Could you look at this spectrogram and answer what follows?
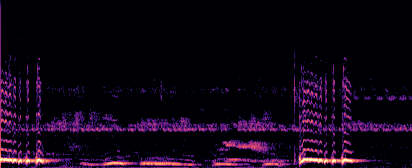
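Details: A deep-voiced local zebra dove, suited to attracting birds for trapping: a rolling, trilled coo, a run of lower mellow coos, then another bubbling trill.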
